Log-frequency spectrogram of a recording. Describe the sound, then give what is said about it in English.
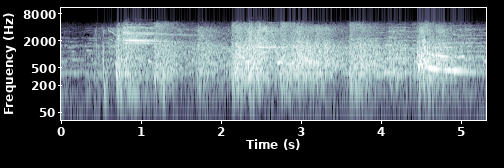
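Rapid gunshots ring out near the mouth of a cave, a sound effect in a Western radio drama. A few loud, sharp bursts each leave a long ringing tail. “Toto had crawled close to the mouth of the cave. His war cry was followed by fast shots.”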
